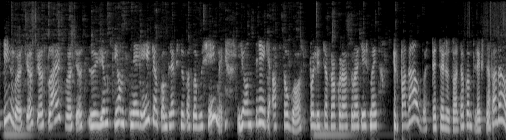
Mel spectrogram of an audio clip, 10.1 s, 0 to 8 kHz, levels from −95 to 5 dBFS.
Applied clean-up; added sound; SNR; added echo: classical method log-MMSE.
